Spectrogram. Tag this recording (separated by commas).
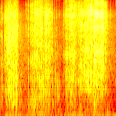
Tearing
